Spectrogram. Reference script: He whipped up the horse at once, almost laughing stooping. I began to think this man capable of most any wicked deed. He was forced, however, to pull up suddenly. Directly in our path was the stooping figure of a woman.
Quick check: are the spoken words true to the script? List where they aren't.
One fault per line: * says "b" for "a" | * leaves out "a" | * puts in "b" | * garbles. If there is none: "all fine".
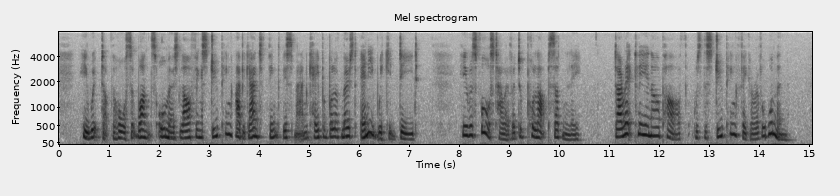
all fine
